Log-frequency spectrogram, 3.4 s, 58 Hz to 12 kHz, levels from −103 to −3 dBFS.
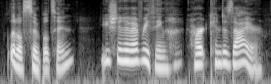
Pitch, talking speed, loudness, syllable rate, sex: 200 Hz, 160 wpm, -18 LUFS, 6.0 syllables/s, female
